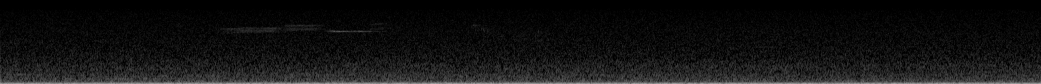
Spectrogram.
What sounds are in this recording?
Black-throated Green Warbler, Black-capped Chickadee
